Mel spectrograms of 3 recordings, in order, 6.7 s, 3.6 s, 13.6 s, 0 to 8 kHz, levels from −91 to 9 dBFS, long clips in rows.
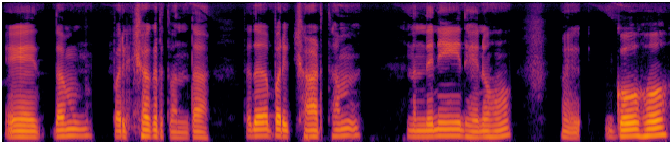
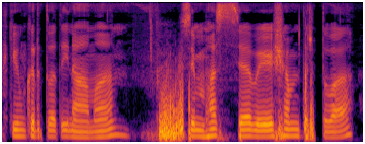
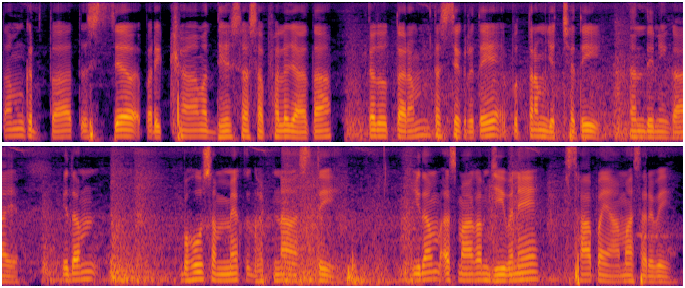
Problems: constant background noise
